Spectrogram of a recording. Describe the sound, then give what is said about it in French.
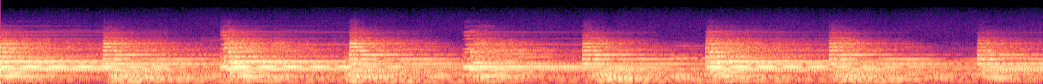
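A large church bell at Notre-Dame cathedral in Paris rings in many slow, regular strikes. Each deep, rich clang blooms into a long shimmering hum that overlaps the next, with no voices. “Cloche de Notre-Dame à Paris, qui sonnait les glas et les carillons, qui sonnait la joie et la peine.”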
